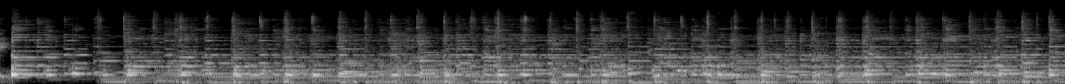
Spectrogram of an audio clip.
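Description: Bluegrass band playing an instrumental opening on acoustic instruments: banjo picking rapid notes over acoustic guitar, with upright bass notes coming in about a second in.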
